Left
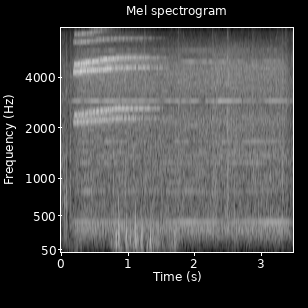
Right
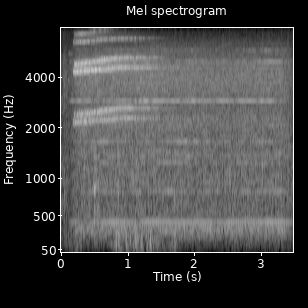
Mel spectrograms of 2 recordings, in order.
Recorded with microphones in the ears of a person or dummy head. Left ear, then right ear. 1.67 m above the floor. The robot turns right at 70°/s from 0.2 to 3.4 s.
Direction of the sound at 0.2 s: 140° right.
